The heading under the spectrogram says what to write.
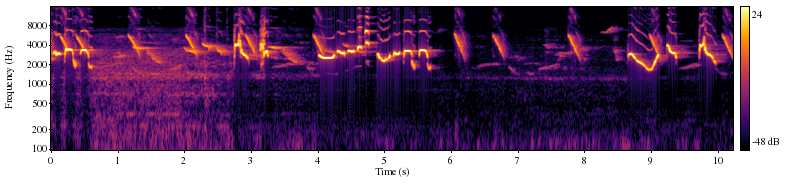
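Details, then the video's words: Long Oriental magpie-robin song meant to stir other birds into answering: varied whistled phrases and sharp falling notes repeated in clusters, with brief gaps between bursts and a softer hiss early on. "KACER LAIN LANGSUNG RESPON GACOR SEKALI PANCING"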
